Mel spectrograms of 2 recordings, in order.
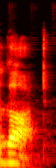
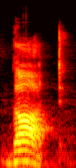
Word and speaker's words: ghat: Guys, this word here is ghat. Okay? Do not pronounce it as ghat. In English, there is no gh sound. When you are doing it in English, always remember it's the g sound.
